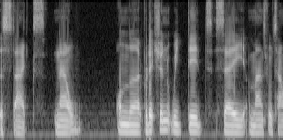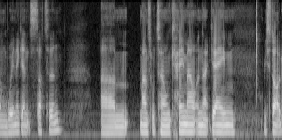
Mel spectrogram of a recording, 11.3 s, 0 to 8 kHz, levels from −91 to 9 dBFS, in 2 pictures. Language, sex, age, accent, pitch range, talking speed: English, male, 20-39, British, 85-110 Hz, 125 wpm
